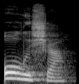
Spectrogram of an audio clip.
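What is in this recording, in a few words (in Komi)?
"олыся", Komi, female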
